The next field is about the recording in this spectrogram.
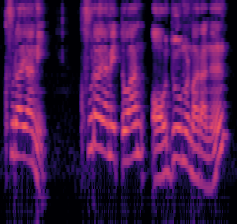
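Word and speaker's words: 暗闇: 그래서 발음이 쿠라야미.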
